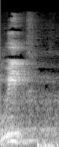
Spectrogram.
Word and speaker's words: huit: and French but the pronunciation is C's SIX pronunciation C's 7 SEPT SAT SEPT SAT 8 HUIT with HUIT with 9 NEUF NAF 9 NEUF NAF and 10 DIX this.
